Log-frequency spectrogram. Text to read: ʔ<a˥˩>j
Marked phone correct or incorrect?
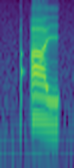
incorrect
